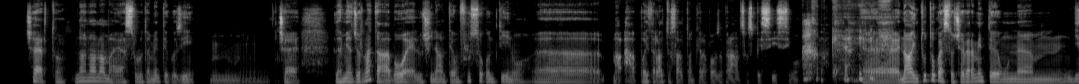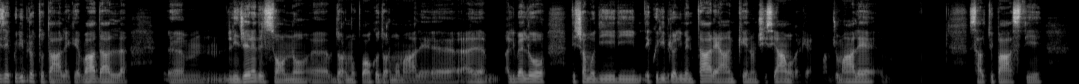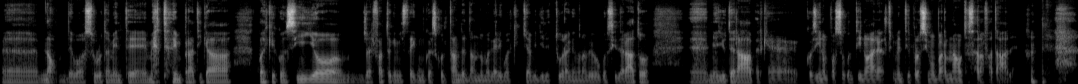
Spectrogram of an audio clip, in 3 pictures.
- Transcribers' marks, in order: "cioè" said as "ceh"; laughing while speaking: "Ah okay"; tapping; laughing while speaking: "mettere"; in English: "burnout"; chuckle
- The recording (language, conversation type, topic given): Italian, advice, Come posso gestire l’esaurimento e lo stress da lavoro in una start-up senza pause?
